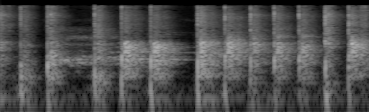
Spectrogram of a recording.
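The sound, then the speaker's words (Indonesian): A rhythmic Indonesian scout (Pramuka) clapping pattern, the "Tepuk Pramuka": roughly a dozen crisp, sharp hand claps in a syncopated sequence with brief pauses between groups, fairly loud, with no voices. “Dan sebelum kita tutup, yuk kita tepuk pramuka sekali lagi supaya pramuka Indonesia tetap jaya. Tepuk pramuka.”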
